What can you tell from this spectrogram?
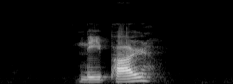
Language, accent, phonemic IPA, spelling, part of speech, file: German, Austria, /ˈneːpa(ː)l/, Nepal, proper noun, De-at-Nepal.ogg
- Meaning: Nepal (a country in South Asia, located between China and India)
